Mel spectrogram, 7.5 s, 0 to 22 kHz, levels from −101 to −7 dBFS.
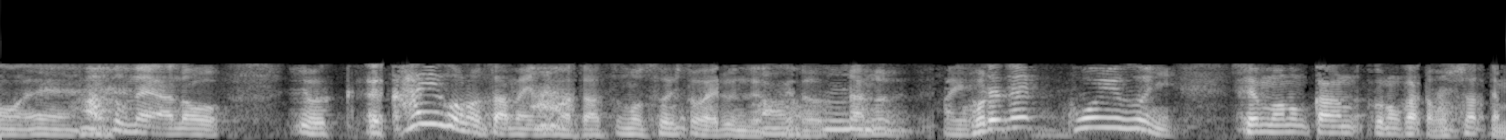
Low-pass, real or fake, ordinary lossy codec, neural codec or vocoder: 7.2 kHz; fake; AAC, 16 kbps; codec, 16 kHz, 4 kbps, FunCodec, trained on Chinese and English, 50 frames a second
